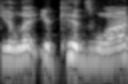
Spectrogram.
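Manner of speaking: ordinary delivery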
